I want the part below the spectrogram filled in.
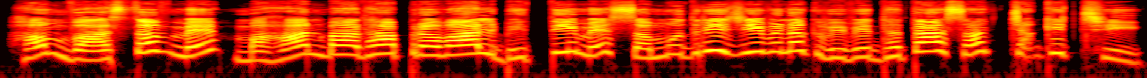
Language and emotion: Maithili, surprised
